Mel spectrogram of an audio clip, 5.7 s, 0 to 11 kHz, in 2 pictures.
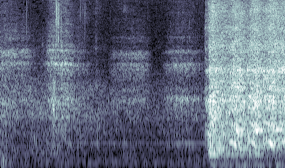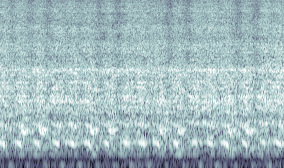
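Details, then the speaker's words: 2002 Renault Master 2.2 dCi with an intermittent crank-no-start, after fitting a genuine pump and heater plugs and priming out air bubbles, air box off: steady cranking at about three compressions per second, never fires. Crank, no start. "Oh, doesn't start. Well, that I was not expecting."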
